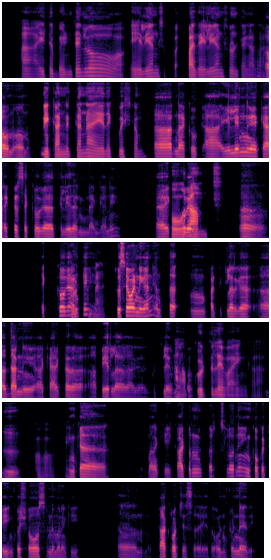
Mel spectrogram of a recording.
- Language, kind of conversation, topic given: Telugu, podcast, చిన్నప్పుడు మీరు చూసిన కార్టూన్లు మీ ఆలోచనలను ఎలా మార్చాయి?
- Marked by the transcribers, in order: in English: "ఏలియన్స్"; in English: "క్యారెక్టర్స్"; in English: "పర్టిక్యులర్‌గా"; in English: "కార్టూన్ పర్క్స్"; in English: "షో"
